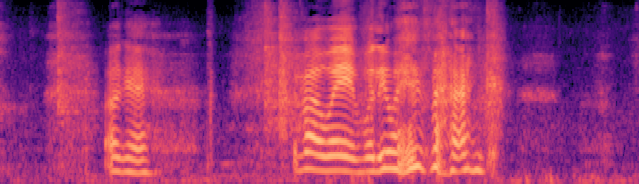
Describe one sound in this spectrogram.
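A woman laughs close to the microphone.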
